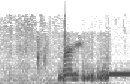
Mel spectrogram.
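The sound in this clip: A steady mid-pitched telephone line tone from a failed incoming call, starting about halfway through and holding unchanged to the end after a short stretch of scattered noise and voice-like sounds.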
